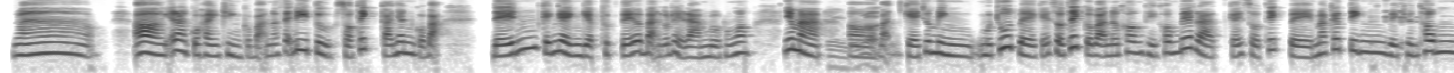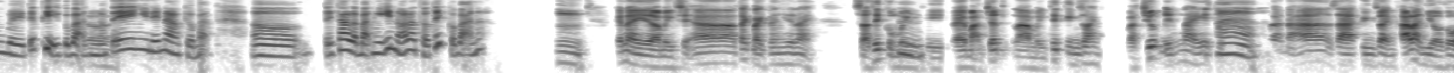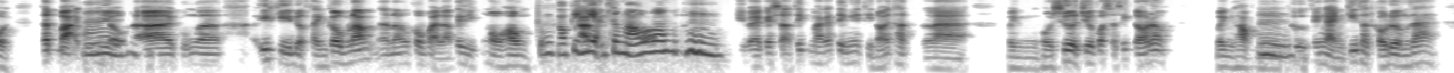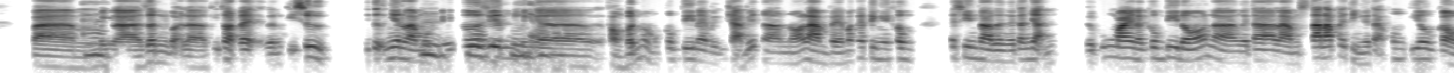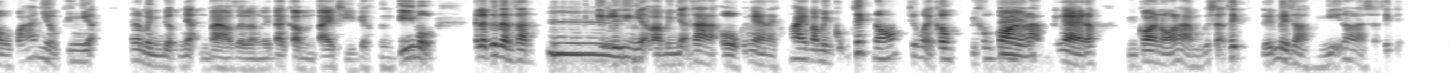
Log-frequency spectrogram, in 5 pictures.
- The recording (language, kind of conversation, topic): Vietnamese, podcast, Bạn nghĩ sở thích có thể trở thành nghề không?
- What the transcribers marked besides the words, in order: laugh; other background noise; tapping; unintelligible speech; unintelligible speech; laugh; in English: "startup"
